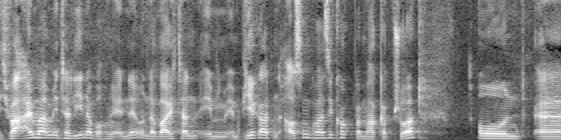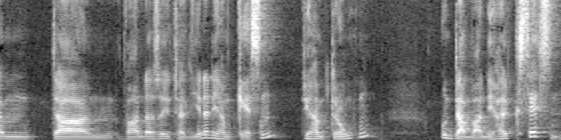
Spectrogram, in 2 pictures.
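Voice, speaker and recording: A man speaks at medium pitch and a fairly quick pace, in a normal speaking voice. The recording is very clean, with a silent background. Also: ordinary pitch variation. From Upper Palatinate (Neumarkt). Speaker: podcast co-host. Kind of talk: casual chat.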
